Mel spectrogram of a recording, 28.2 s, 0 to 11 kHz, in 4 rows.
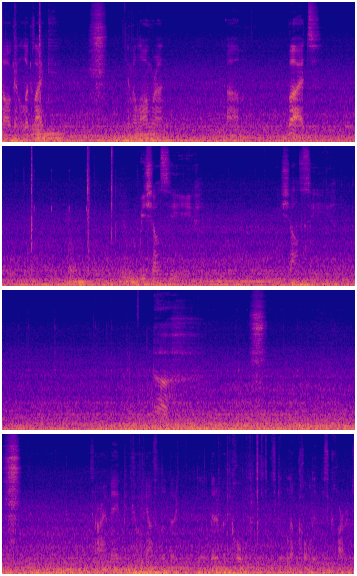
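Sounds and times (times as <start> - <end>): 
continuous car engine and tire drone: 0.0 - 28.2
road rumble in the cabin of a moving car: 0.0 - 28.2
speech: 0.5 - 1.1, 2.7 - 3.4, 5.7 - 6.4, 9.9 - 10.7, 12.8 - 13.4
brief higher hisses: 21.2 - 21.6.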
